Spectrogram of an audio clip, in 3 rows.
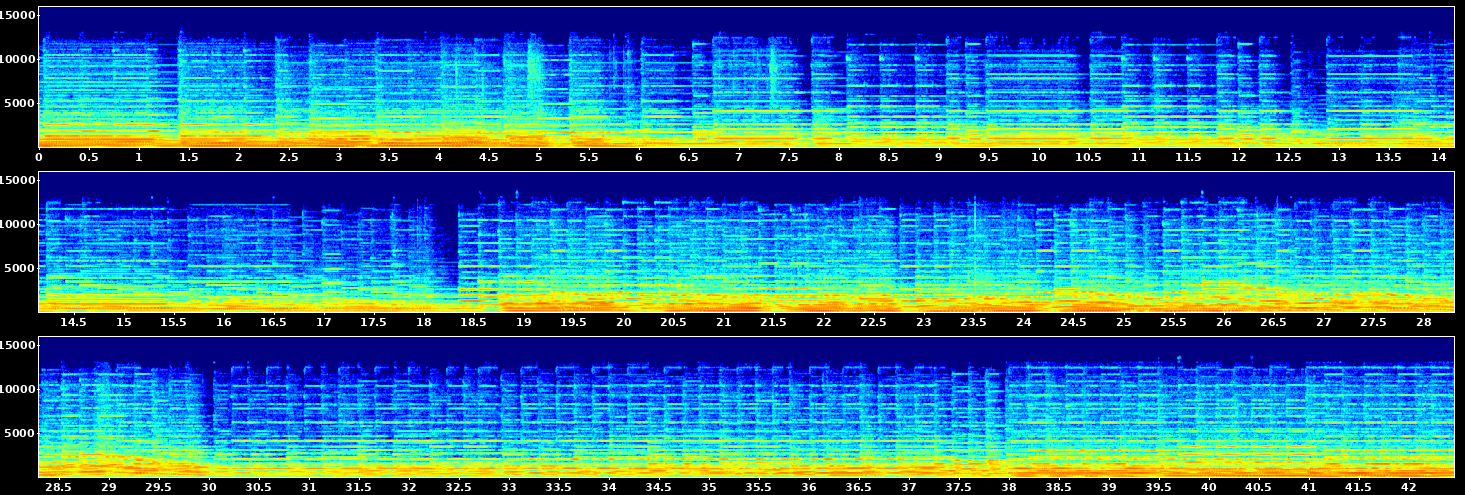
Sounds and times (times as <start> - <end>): Christian music: 0.0 - 42.4
Organ: 0.0 - 42.4.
